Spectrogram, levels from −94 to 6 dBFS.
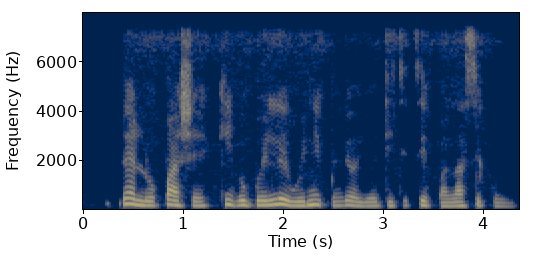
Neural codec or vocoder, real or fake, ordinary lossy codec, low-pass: none; real; none; 7.2 kHz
